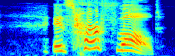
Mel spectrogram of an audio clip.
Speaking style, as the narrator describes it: I blurted

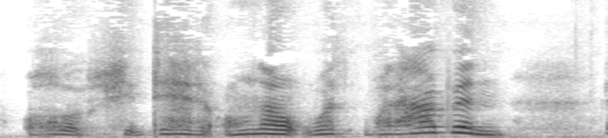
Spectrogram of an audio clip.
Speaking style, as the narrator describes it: whispered among themselves

